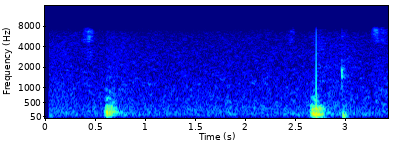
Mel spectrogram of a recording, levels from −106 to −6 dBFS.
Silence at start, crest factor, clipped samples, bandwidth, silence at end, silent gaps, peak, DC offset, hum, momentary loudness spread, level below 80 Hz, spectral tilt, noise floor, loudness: 0.4 s; 22 dB; under 0.1%; 7.6 kHz; 0.1 s; none; -36 dBFS; under 0.1%; none; 14 LU; -72 dBFS; -8 dB/octave; -78 dBFS; -54 LUFS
